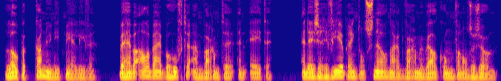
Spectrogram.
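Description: A tired old husband in a storybook reading, courteous and gently reassuring, as a male narrator plays him. His voice sits low and sounds dry and close. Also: steady tone, moderate pace, no room sound, natural voice. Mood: soothing. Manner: polite, soothing.

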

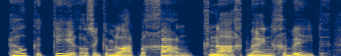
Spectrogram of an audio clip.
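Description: A man voicing a fussy, soft-hearted old aunt who scolds in a shrill, exasperated way, in an audiobook reading. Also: big pitch swings, a little slow, no echo, clean studio sound.

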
